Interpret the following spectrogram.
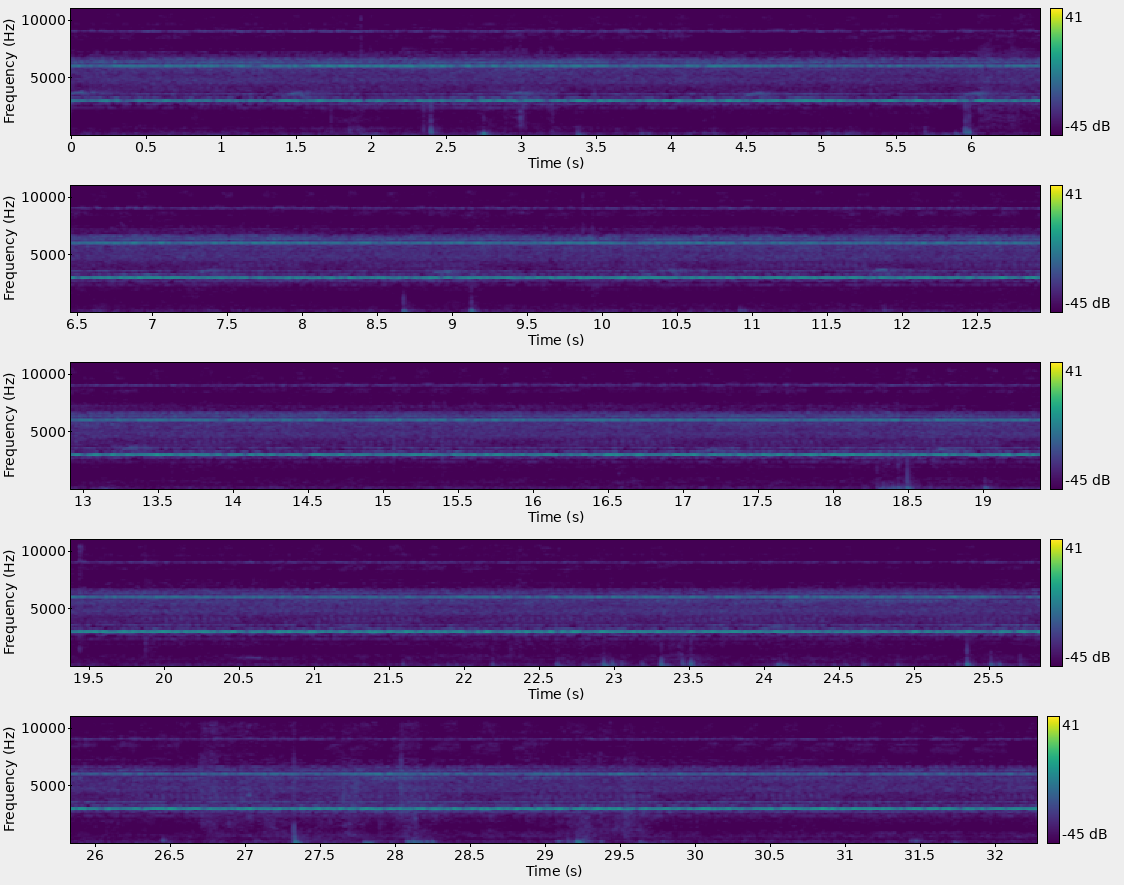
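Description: A steady, high-pitched chorus of insects, probably crickets, drones without a break. Faint clicks and rustles come at scattered moments as the bean vines are handled.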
